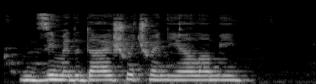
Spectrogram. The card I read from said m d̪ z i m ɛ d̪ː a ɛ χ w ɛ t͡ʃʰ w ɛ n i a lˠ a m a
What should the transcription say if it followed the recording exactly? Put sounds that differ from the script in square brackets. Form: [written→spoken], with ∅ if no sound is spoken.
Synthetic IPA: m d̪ z i m ɛ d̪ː a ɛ [χ→ʃ] w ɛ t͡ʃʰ w ɛ n i a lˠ a m [a→i]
